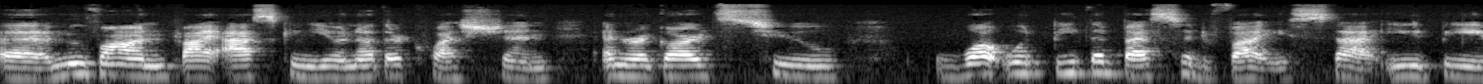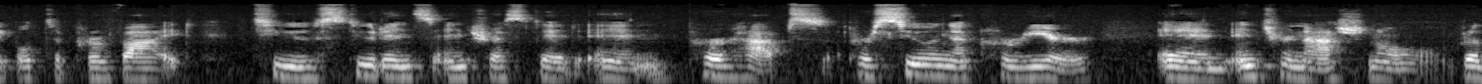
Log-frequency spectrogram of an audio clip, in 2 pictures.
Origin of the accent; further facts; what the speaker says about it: Canada; So I do feel that as a Canadian living in a country where I have democracy and I have the right to vote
